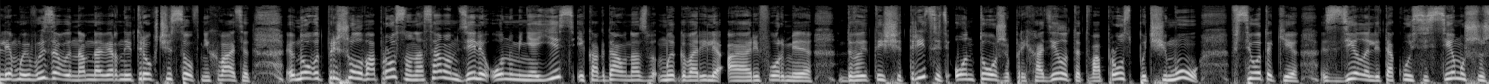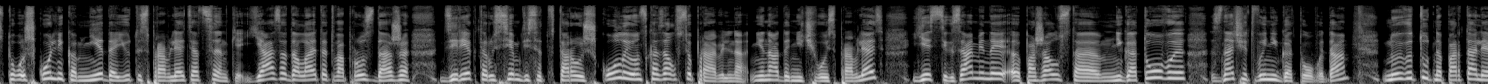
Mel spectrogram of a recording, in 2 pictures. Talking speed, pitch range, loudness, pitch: 160 wpm, 190-245 Hz, -16 LUFS, 215 Hz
